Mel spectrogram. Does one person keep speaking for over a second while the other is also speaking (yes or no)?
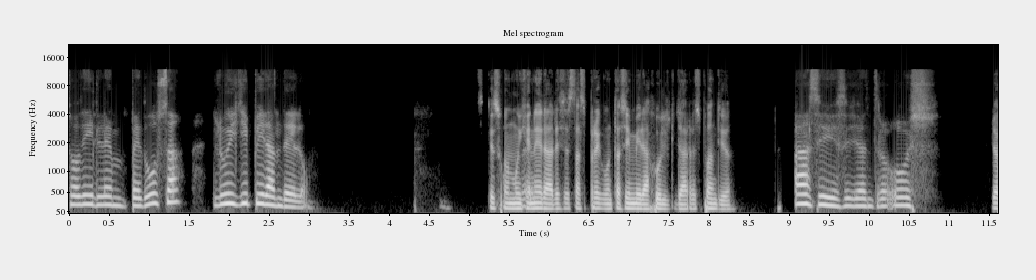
no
